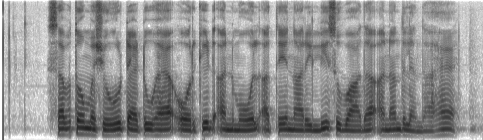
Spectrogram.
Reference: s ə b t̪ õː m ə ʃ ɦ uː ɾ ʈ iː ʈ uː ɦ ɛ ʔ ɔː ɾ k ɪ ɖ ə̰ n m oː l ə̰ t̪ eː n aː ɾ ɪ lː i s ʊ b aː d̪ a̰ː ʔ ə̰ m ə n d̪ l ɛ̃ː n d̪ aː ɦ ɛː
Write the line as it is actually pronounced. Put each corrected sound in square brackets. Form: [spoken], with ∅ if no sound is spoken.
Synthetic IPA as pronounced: s ə b t̪ õː m ə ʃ ɦ uː ɾ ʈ [ɛː] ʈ uː ɦ [ɛː] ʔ ɔː ɾ k ɪ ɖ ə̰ n m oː l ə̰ t̪ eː n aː ɾ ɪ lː [iː] s ʊ b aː d̪ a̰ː ʔ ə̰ [n] ə n d̪ l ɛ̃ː n d̪ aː ɦ ɛː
